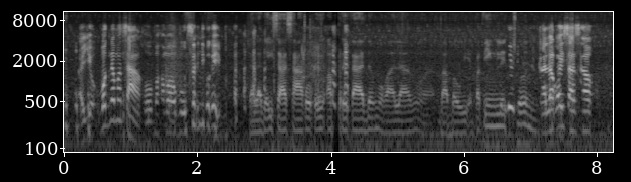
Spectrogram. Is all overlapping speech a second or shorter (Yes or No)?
Yes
